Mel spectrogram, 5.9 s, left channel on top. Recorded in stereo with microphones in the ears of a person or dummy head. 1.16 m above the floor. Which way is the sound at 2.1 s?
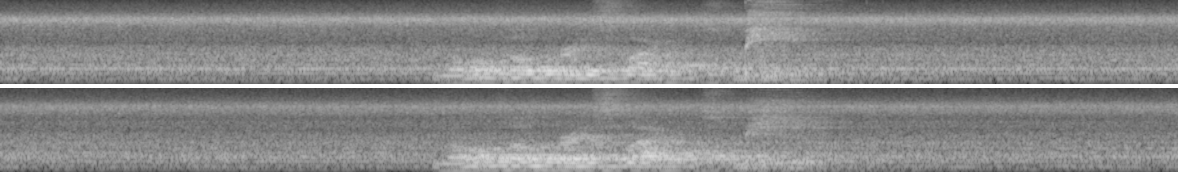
10° left (ahead or behind).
